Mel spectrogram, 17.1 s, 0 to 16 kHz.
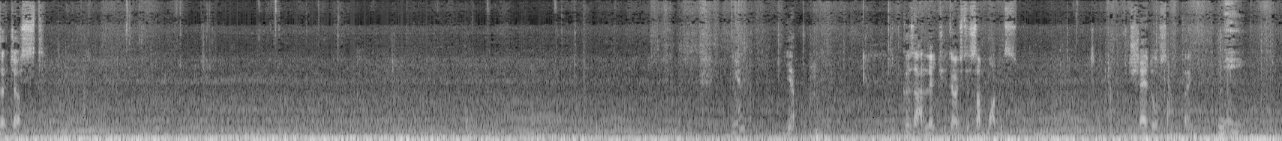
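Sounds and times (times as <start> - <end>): faint engine hum: 0.0 - 17.0
low rumble of engine and tyres: 0.0 - 17.0.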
